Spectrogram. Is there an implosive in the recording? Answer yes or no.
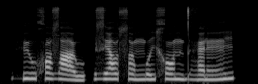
no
